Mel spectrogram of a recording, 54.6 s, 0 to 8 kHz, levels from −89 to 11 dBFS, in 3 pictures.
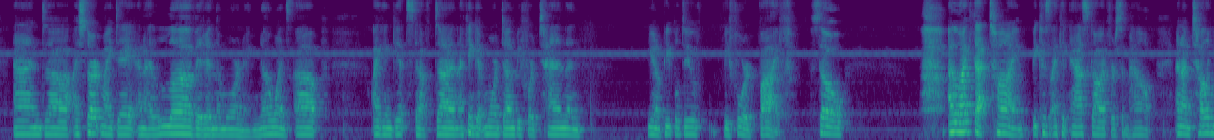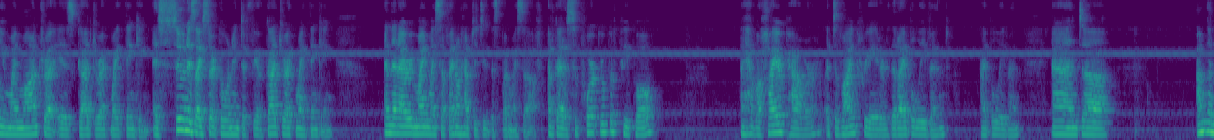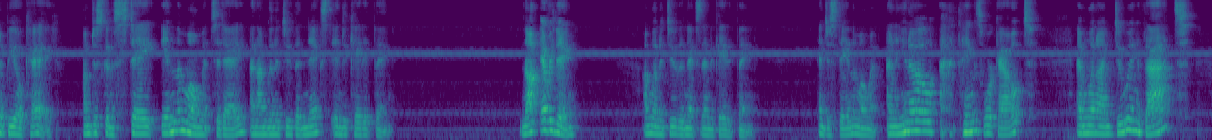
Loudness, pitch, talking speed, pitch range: -33 LUFS, 140 Hz, 170 wpm, 130-155 Hz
